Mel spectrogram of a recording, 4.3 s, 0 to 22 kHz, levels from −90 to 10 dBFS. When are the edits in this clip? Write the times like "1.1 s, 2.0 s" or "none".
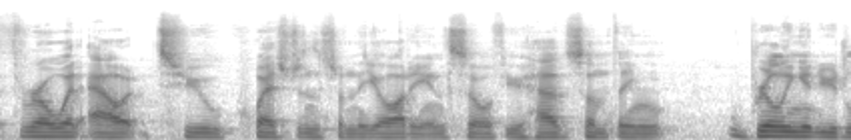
none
